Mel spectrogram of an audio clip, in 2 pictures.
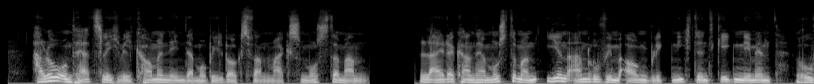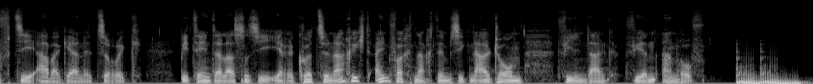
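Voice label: Male German Austrian IVR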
